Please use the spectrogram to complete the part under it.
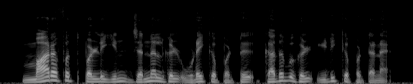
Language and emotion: Tamil, neutral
